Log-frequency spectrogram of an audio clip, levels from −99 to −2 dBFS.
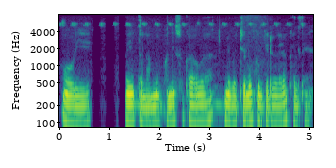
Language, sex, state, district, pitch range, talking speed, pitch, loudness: Hindi, male, Bihar, Samastipur, 100-105 Hz, 175 wpm, 105 Hz, -21 LUFS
